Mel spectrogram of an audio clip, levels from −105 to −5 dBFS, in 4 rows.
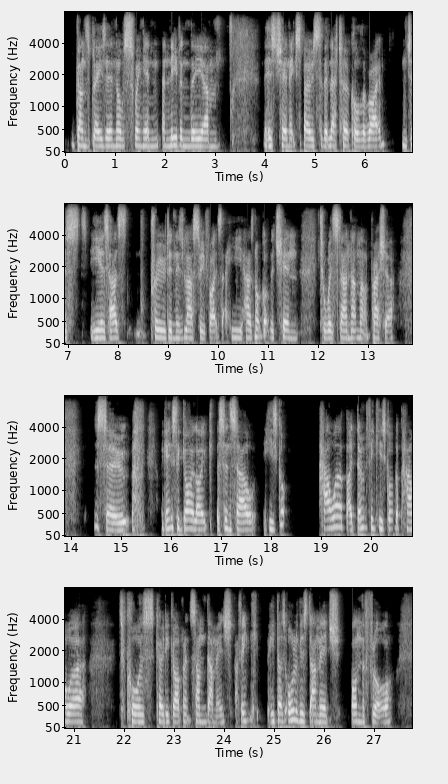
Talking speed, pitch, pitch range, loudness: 160 wpm, 160 Hz, 155-175 Hz, -22 LUFS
